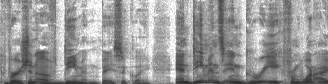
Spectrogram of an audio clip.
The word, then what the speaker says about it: daemons: Demons spelled D-A-E-M-O-N-S, pronounced demons.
